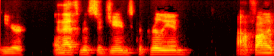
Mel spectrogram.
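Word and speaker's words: Kaprielian: get get right here and that's mr james caprilian uh finally pronouncing his name right now i was just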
